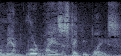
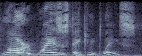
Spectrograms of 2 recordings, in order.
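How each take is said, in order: First: Much softer, tearful whisper-like plea; soft tearful lament; weeping plea. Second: Much higher, anguished plea to God; high anguished lament; anguished cry. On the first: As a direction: let it break quietly, almost weeping. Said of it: "do you weep". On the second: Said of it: "where Habakkuk's heart is". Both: Acted.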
